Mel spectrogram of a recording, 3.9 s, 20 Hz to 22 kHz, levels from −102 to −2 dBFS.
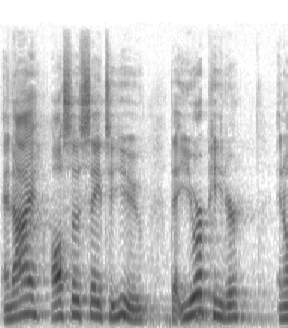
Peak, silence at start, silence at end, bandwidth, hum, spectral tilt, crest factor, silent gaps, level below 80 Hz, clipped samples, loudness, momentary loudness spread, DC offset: -14 dBFS; 0.05 s; 0 s; 15.5 kHz; none; -4 dB/octave; 20 dB; none; -78 dBFS; under 0.1%; -33 LUFS; 10 LU; under 0.1%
